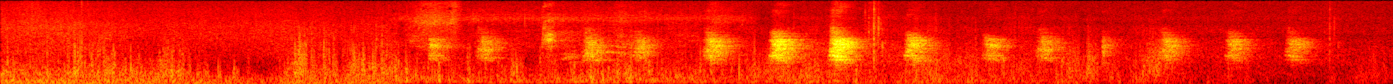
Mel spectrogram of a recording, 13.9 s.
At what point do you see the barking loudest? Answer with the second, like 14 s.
8 s.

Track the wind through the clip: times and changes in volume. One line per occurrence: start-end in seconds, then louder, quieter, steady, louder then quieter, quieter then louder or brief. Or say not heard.
0.0-13.8 quieter.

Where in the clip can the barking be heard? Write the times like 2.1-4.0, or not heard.
4.2-13.4.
